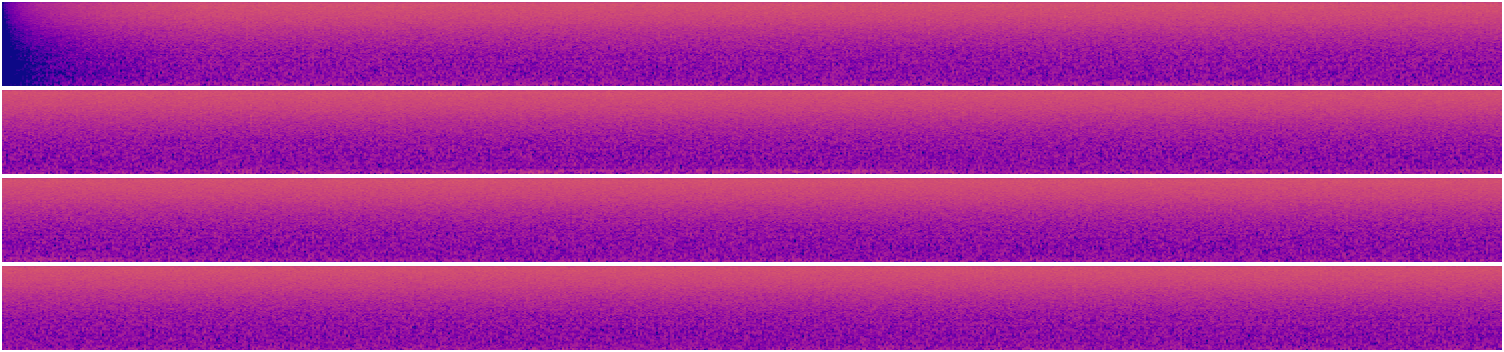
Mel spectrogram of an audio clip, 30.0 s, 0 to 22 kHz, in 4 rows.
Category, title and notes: Sound effects > Other
Relatively quiet room atmosphere. The Zoom H2essential recorder was used to record this sound.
